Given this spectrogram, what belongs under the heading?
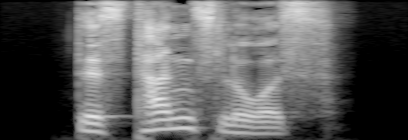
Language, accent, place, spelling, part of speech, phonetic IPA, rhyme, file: German, Germany, Berlin, distanzlos, adjective, [dɪsˈtant͡sloːs], -ant͡sloːs, De-distanzlos.ogg
- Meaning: lacking sufficient social distance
